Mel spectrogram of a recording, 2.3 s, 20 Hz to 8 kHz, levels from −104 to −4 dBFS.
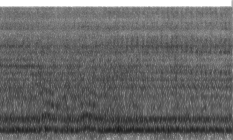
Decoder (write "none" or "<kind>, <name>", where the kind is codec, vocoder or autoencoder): vocoder, WaveNeXt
